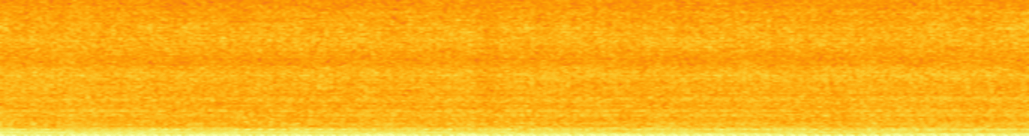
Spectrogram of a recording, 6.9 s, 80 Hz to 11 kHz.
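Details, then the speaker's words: Subaru STI idling cold after installing a Torque Solution cylinder 4 cooling mod, warming up before burping the coolant system: steady, even low burble with no knocks, ticks or misses; healthy idle. "All right, time to fire it up. Let it warm up to temp, and we'll start burping the system."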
